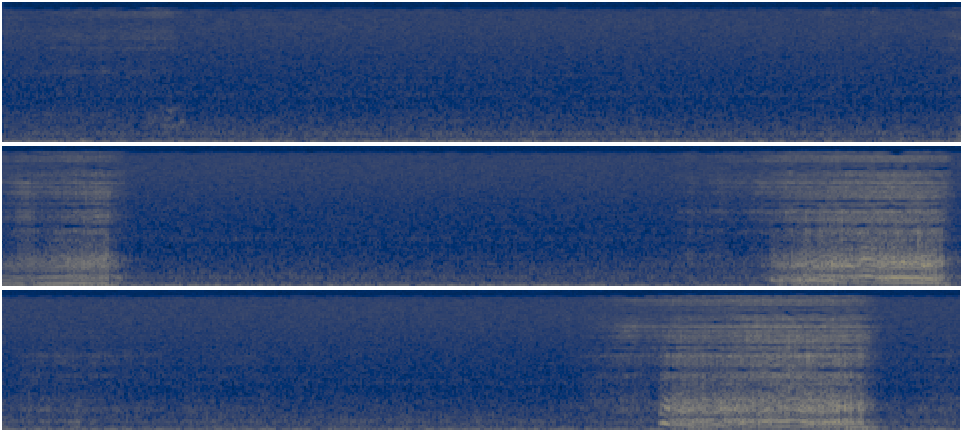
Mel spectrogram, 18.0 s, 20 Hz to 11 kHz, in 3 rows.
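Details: Sleep snoring recorded with the SnoreLab app: three rough snores over about 18 seconds, each a second or so long, separated by quiet breathing, with steady room noise; ordinary snoring.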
